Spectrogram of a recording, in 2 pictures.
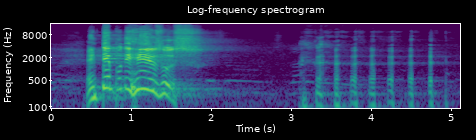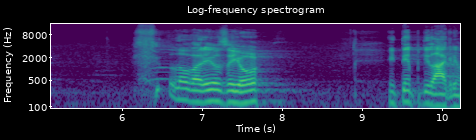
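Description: A middle-aged man speaks with emphasis into a microphone, his voice carrying through a loudspeaker in a large hall.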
